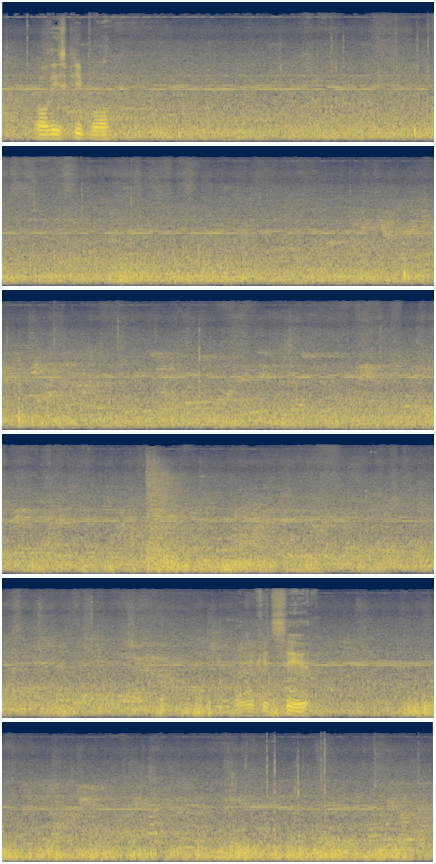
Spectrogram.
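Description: A stationary train hums steadily.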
